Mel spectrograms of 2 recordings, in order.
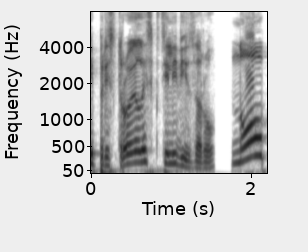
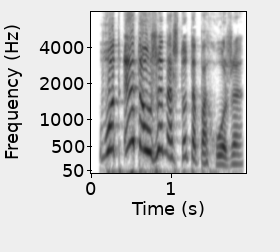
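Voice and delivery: high-pitched pleased exclamation; delighted; 10 semitones higher than usual. A narrator's reading. Housewife finally hearing something useful, delighted. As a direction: brighten at the useful news. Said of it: "Александра обрадовалась".

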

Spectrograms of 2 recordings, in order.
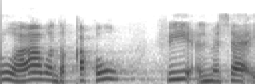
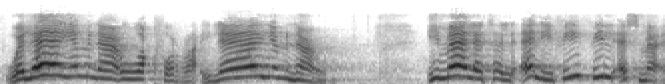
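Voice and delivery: emphatic verse reading; 2 semitones higher, 6 dB louder than usual. Shown as a demonstration. Teacher re-reading the verse loudly to explain it, emphatic. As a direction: drive the verse home word by word.

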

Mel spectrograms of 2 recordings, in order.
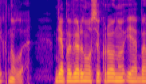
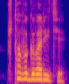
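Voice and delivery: higher, louder outraged protest; indignant; 7 semitones higher, 5 dB louder than usual. A narrator's reading. Dayana protesting Ron's talk of death, indignant. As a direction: push back at his words. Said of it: "возмутилась Даяна".

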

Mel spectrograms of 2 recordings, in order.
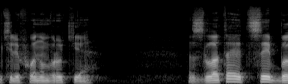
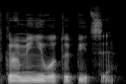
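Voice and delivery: ordinary delivery

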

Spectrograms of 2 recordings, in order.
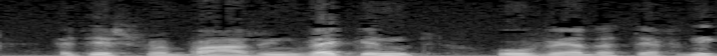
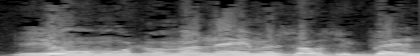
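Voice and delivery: higher and louder, heated; agitated outburst; 8 semitones higher, 7 dB louder than usual. Acted. Father bursting out about his son to his wife. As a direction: let it burst out of him. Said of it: "Is de man zijn dood als die zo doorgaat?".

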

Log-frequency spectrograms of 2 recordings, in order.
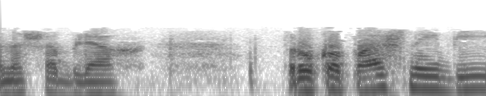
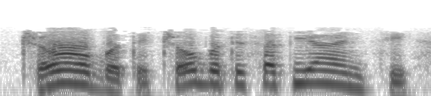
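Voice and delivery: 1 crowd reply; 7 semitones higher, 4 dB louder than usual. A narrator's reading. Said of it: "відповіли деякі".

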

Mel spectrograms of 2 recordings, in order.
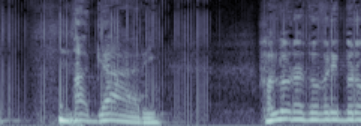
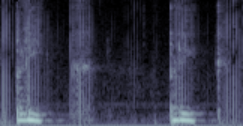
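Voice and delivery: raindrop plic; 6 dB quieter than usual. Acted. Imitating raindrops on window.

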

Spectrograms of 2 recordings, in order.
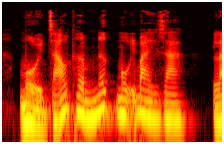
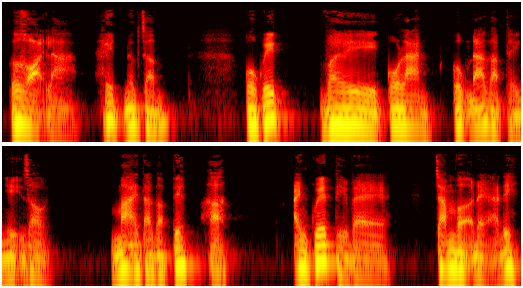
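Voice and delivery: pompous sage; 7 semitones lower than usual. A narrator's reading. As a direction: speak lower like a grand master dismissing all. Tam Vô speaks like a sage. (giọng thầy trầm, thấp, ra vẻ bậc cao nhân)

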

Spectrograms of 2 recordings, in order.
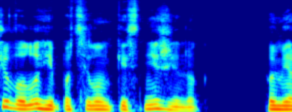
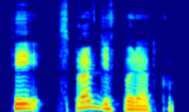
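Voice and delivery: ordinary delivery

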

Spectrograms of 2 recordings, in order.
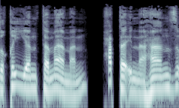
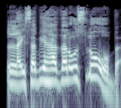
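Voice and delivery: high, sharp objection; sharp retort; 8 semitones higher than usual. A narrator's reading. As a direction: object sharply, pitch jumping up. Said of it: "قال هانز في حدة". (بحدة)

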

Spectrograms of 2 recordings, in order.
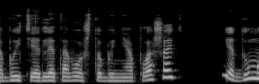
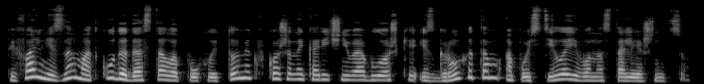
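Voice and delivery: plain reading voice

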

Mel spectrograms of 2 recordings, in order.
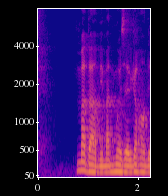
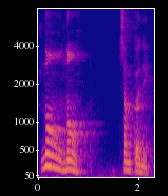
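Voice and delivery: calling back; 6 semitones higher, 4 dB louder than usual. A narrator's reading. Master calls back from stairs.

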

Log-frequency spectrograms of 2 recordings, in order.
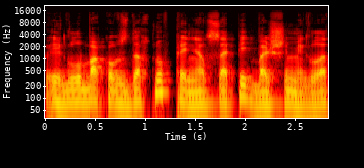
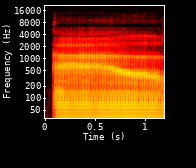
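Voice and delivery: drawn-out, hesitant filler; thoughtful; 3 semitones lower than usual. A narrator's reading. Coachman ponders a deal with passenger, thoughtful. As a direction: stall while thinking it over. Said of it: "задумчиво".

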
